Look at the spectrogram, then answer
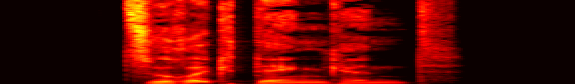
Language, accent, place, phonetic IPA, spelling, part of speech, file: German, Germany, Berlin, [t͡suˈʁʏkˌdɛŋkn̩t], zurückdenkend, verb, De-zurückdenkend.ogg
- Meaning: present participle of zurückdenken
